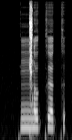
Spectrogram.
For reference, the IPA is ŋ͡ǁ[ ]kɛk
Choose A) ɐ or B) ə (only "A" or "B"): B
